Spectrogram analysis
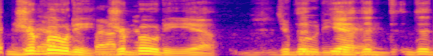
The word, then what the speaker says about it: Djibouti: oh okay yeah yeah Djibouti Djibouti yeah Djibouti yeah the D is silent like in Django the D is silent in digibody hey shout out to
